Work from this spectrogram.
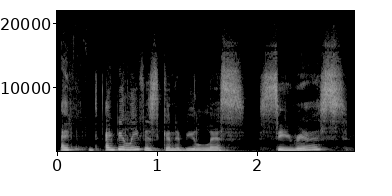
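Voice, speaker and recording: A woman's voice: a little high, sing-song, normal speed, mellow. A woman, hosting a casual talk show interview in an informal, giggly manner. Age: 20s. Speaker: host.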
